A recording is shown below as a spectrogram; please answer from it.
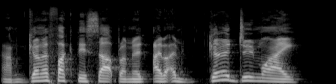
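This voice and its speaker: A man's voice: mid-range voice, fairly quick, a bit bright, no echo, studio quality. A man co-hosting a podcast in casual chat, swearing often and self-deprecating. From Australia. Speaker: podcast co-host.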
